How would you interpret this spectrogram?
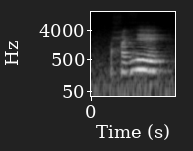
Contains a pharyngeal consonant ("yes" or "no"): yes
